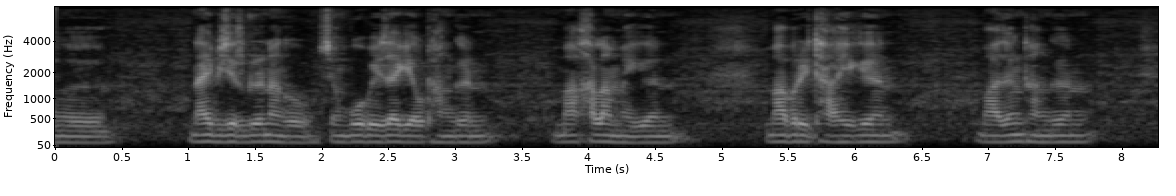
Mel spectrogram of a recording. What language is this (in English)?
Bodo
